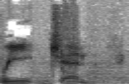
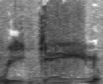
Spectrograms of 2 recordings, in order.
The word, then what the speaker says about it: Regen: It's pronounced regen, as in short for the word regenerate. – Not Regan. – Not regain, which is actually another spell.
